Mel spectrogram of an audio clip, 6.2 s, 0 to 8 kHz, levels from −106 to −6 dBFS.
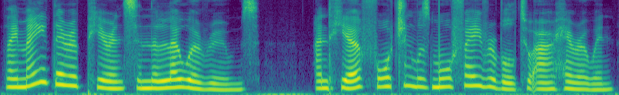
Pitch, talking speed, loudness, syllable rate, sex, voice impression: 240 Hz, 165 wpm, -16 LUFS, 5.4 syllables/s, female, very feminine, young, thin, tensed, slightly powerful, bright, soft, very clear, fluent, very cute, intellectual, very refreshing, slightly sincere, calm, very friendly, very reassuring, unique, very elegant, wild, sweet, lively, kind, slightly sharp, light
